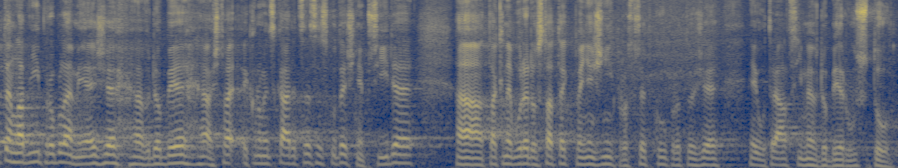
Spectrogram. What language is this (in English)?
Czech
